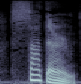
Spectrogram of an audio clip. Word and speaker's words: southern: 更重要一点大家一定要记住了，南方这个词呢它是一个大口型的这个 South out 这个音 south，但是变成了南方的呢，它的发音发生了变化，变成了 southern southern。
